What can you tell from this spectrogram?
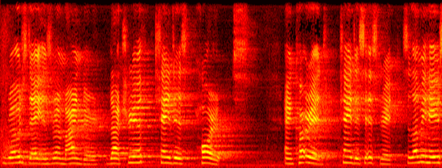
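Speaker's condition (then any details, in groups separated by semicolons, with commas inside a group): Down syndrome; occupational and physical therapy from infancy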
